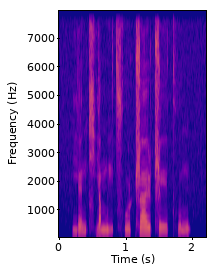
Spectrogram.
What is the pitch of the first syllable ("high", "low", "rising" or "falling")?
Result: low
